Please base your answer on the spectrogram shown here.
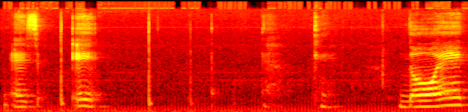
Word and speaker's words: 의: I pronounce this one as 에 because this is possessive. If I say 의사, that's doctor, I'm still gonna say as the way it's written, 의사. But when it's possessive, I say as 에.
